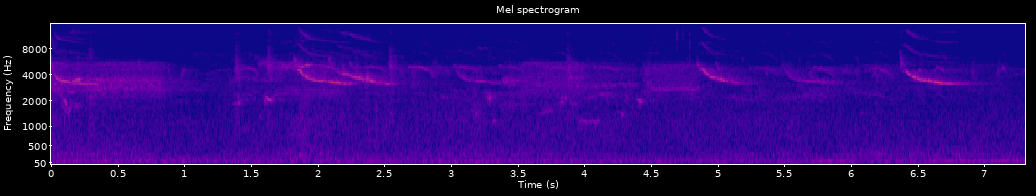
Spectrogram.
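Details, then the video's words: Birds sing by Lake Erie: clear downslurred whistled notes repeat every one to two seconds, with higher faint chirps from other birds over a soft hiss. "Birds singing by Lake Erie"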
